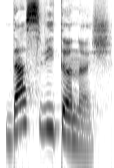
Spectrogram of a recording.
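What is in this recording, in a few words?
"дас витӧнӧсь", Komi, female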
